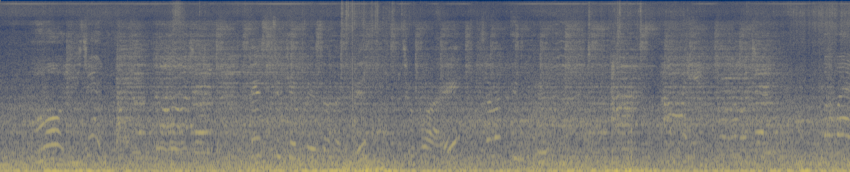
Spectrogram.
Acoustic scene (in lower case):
car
